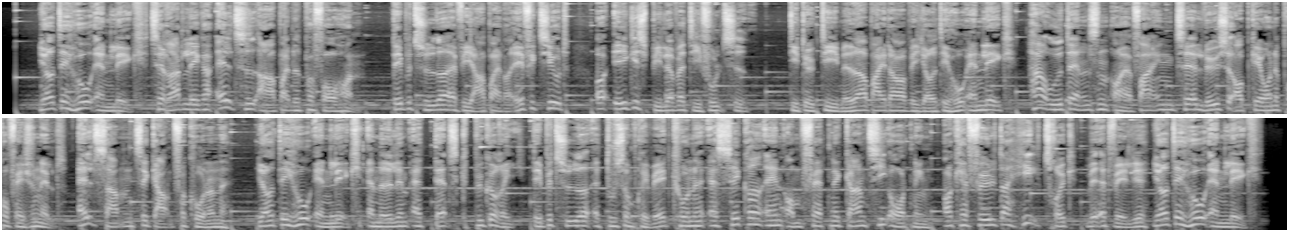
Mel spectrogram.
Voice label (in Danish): Virksomhedsfilm Demo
